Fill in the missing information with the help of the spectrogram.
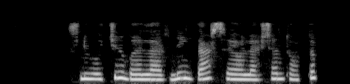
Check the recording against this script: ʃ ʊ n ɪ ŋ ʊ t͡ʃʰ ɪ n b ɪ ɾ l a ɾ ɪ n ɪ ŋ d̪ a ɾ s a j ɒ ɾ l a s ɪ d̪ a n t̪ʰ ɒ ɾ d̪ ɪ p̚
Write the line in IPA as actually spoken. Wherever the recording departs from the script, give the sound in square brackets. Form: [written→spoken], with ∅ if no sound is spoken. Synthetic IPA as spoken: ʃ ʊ n ɪ ŋ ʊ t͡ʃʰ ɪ n b ɪ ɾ l a ɾ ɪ n ɪ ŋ d̪ a ɾ s a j ɒ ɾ l a [s→ʃ] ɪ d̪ a n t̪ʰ ɒ ɾ [d̪→t̪] ɪ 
